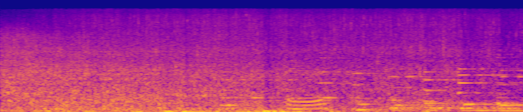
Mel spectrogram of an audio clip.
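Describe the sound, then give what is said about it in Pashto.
Steady rain falls in a dense, even hiss of drops that holds at a constant level for the whole clip, with no voices. “دی وخت کې باران پیل شو او دوی لند کړل.”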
